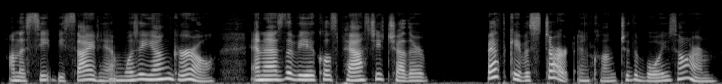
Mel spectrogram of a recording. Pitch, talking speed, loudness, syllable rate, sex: 200 Hz, 215 wpm, -19 LUFS, 5.2 syllables/s, female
